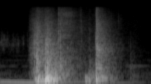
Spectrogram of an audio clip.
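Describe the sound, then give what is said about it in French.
A heavy, dull thud of a man landing below after falling through a window, followed by a second muffled impact a moment later and a faint knock as it settles, with no voices present. “Vous voyez là Monsieur Gardiner qui passe à travers la fenêtre et qui vous entendez un bruit”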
